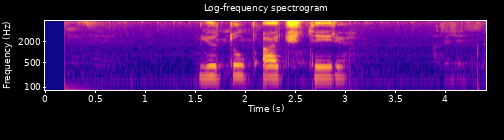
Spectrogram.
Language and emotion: Russian, neutral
